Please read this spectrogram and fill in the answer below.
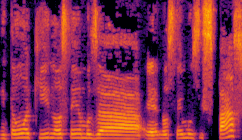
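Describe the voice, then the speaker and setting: Fairly even in intonation, a woman talks at a very slow pace. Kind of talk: interview.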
